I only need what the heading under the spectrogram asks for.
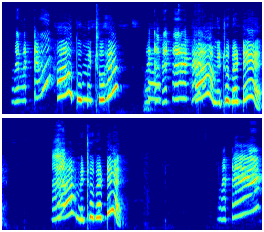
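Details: A pet Alexandrine parakeet talks in a high, squeaky, nasal voice, repeating short human-like words such as "mummy" and "papa" in three bursts separated by brief silences, in an otherwise quiet room.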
